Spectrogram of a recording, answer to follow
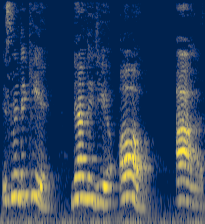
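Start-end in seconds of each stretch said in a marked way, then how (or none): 1.8-3.0 अ short then आ drawn out long; अ brief, आ held long; long vowel demo. Shown as a demonstration. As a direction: stretch आ to two mātrās after a short अ. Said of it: "समय भी ज्यादा लगा".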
